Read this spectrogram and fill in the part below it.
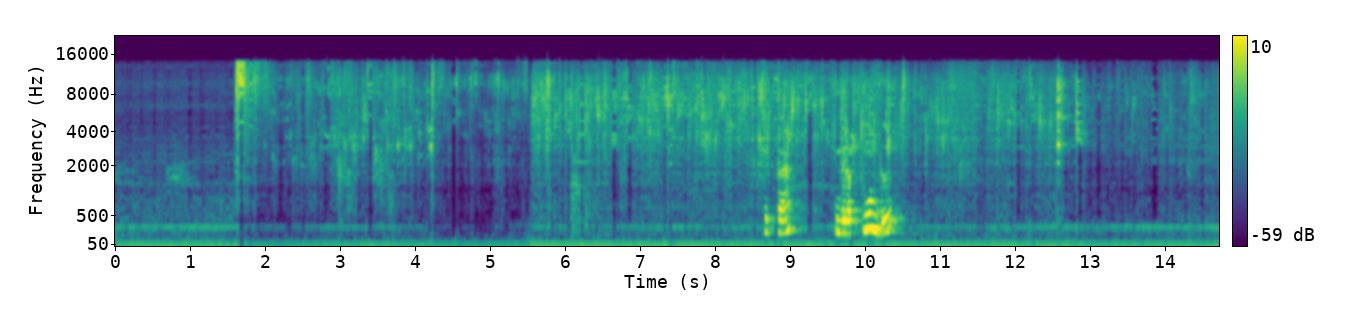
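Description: Butter melting in a spoonful of oil in a pan sizzles steadily and close for butter chicken, a constant frying hiss with occasional stirring scrapes while someone talks over it.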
